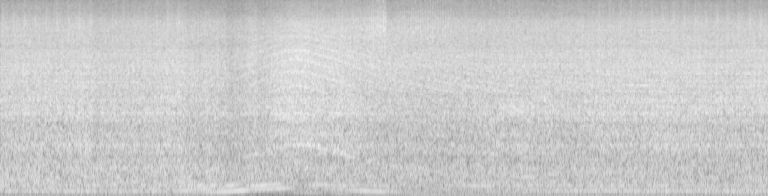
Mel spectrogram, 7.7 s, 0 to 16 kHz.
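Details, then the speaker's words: Toyota FJ Cruiser on a test drive after swapping the rusted OEM exhaust for a new MagnaFlow 16649 cat-back (2.5-inch stainless, mandrel-bent): engine blips and settles with a clean, deeper, throaty note, no drone; sounds robust and healthy. "Sounds good. I like it. It's got a little more note to it. some throat. Doesn't drone out and get weird. I like it. Sounds robust."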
